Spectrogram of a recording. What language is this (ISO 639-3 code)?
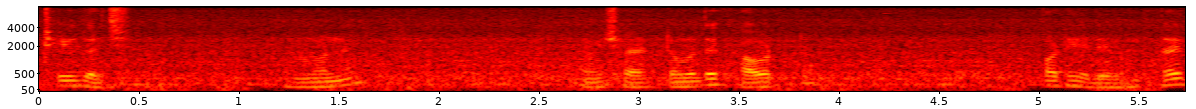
ben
